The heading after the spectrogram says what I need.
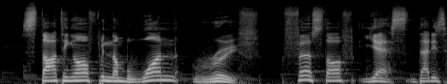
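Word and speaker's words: RUF: skeptical as to why it's not pronounced like a small dog barking but for those who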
